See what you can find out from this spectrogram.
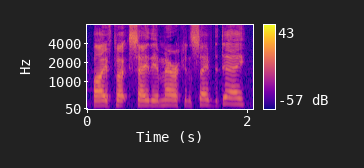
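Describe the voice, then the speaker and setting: A British man streams live, and his fairly high voice jumps into rambling jokes and rants. The sound is dry and close to the mic, with no room around it. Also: fairly even intonation, clear, resonant tone, dry recording. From United Kingdom. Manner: rambling, joking, quick to laugh. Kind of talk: casual chat while playing a game live.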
